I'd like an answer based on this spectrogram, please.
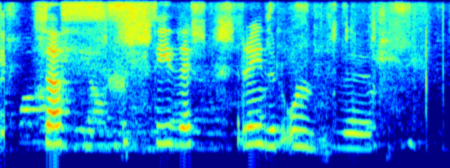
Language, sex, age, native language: Icelandic, female, 9, Icelandic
